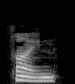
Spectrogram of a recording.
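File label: "fine", British English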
